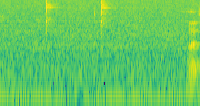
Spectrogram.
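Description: Two short computer mouse clicks about half a second apart, over a low steady hum.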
